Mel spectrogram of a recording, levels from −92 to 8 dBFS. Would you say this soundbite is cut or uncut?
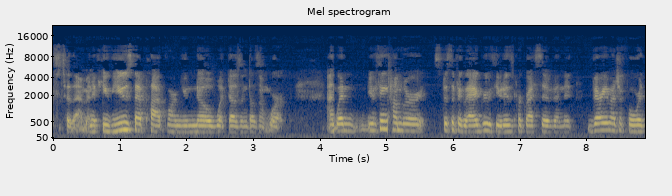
cut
